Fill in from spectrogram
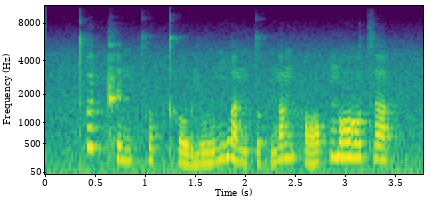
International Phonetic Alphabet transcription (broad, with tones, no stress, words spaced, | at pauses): t̪ʰɵ˥t̚kʰɪ˨ŋ t̪ʰʊ˧k̚ t̪ʰo˨˩wjuː˨˥ŋwɐ˨ŋ t̪ʊ˨k̚ŋɐ˥ŋhɔː˨˥k̚ mɔː˥ t͡sɐ˥k̚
